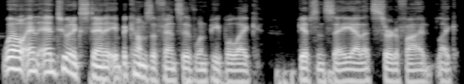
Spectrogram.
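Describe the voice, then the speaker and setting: A man co-hosting a casual history discussion, speaking in a measured, diplomatic way and qualifying his points. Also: sits low, dry recording, studio quality. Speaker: podcast co-host.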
